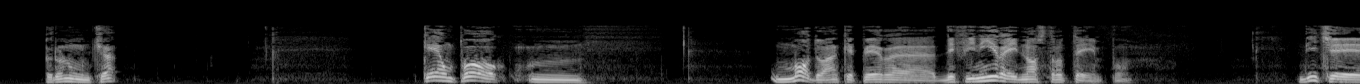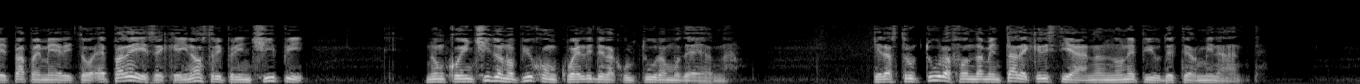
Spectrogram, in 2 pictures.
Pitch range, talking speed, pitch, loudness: 105-130 Hz, 90 wpm, 115 Hz, -20 LUFS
